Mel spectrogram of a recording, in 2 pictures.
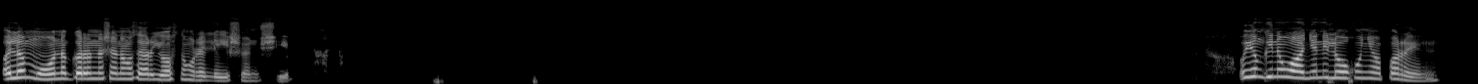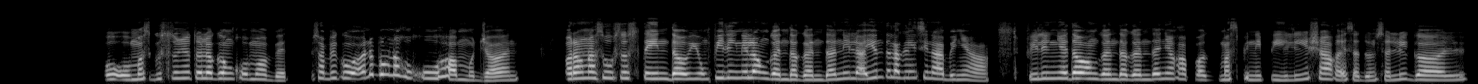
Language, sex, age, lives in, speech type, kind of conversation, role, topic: Filipino, female, 20-24, Philippines, conversation, unstructured, none, Paano mo haharapin ang pagkakaroon ng lihim sa isang relasyon?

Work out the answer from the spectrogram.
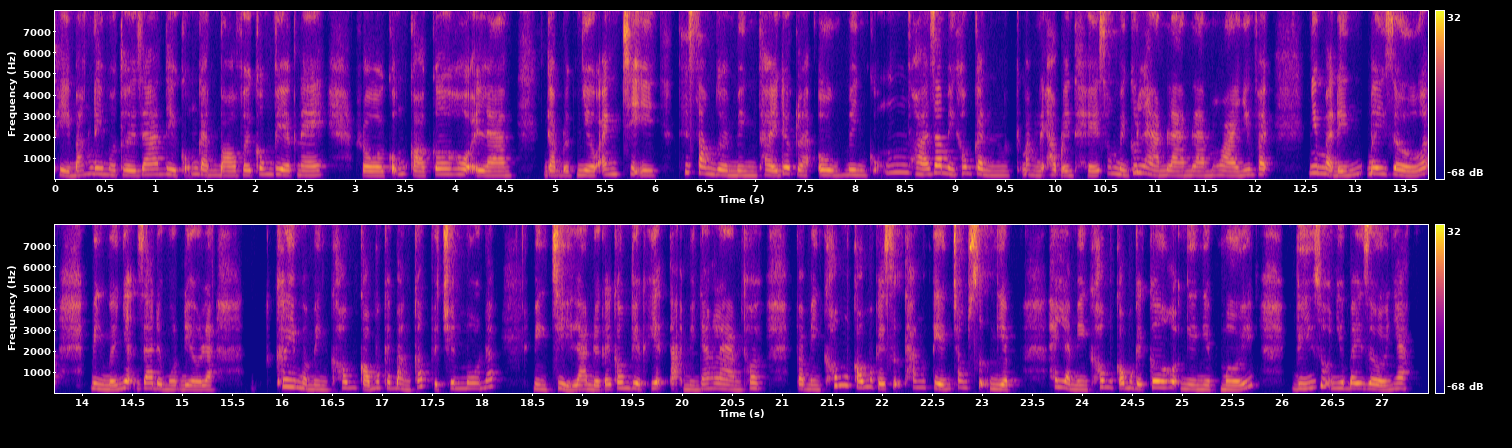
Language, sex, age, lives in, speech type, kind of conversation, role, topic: Vietnamese, female, 25-29, Vietnam, conversation, advice, user, Làm sao để biến sai lầm thành cơ hội học hỏi?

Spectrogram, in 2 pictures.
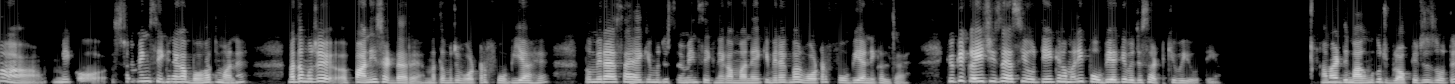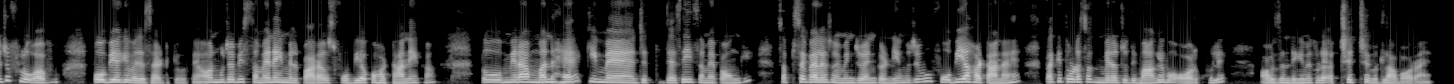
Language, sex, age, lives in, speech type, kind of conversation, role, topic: Hindi, female, 25-29, India, conversation, podcast, guest, कौन-सी आदत ने आपकी ज़िंदगी बदल दी?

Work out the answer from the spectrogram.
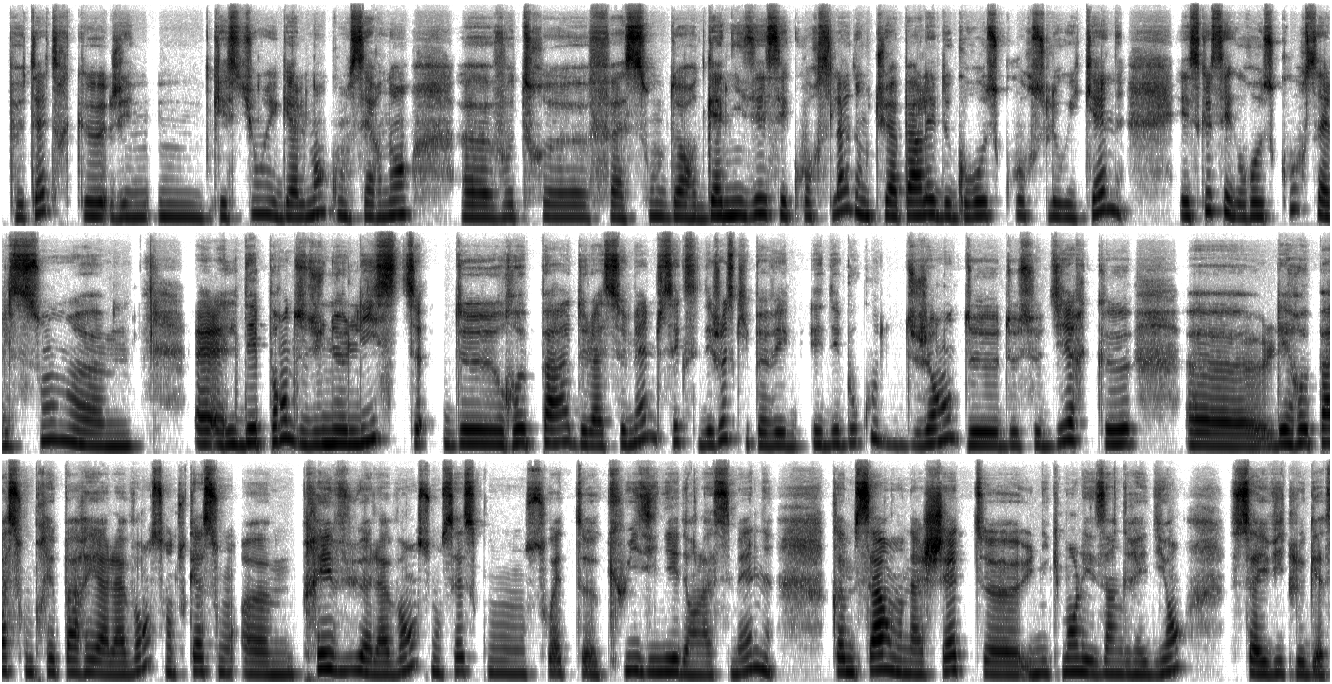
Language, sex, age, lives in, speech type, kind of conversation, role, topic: French, female, 30-34, France, conversation, advice, advisor, Pourquoi avez-vous du mal à réduire vos dépenses quotidiennes ?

